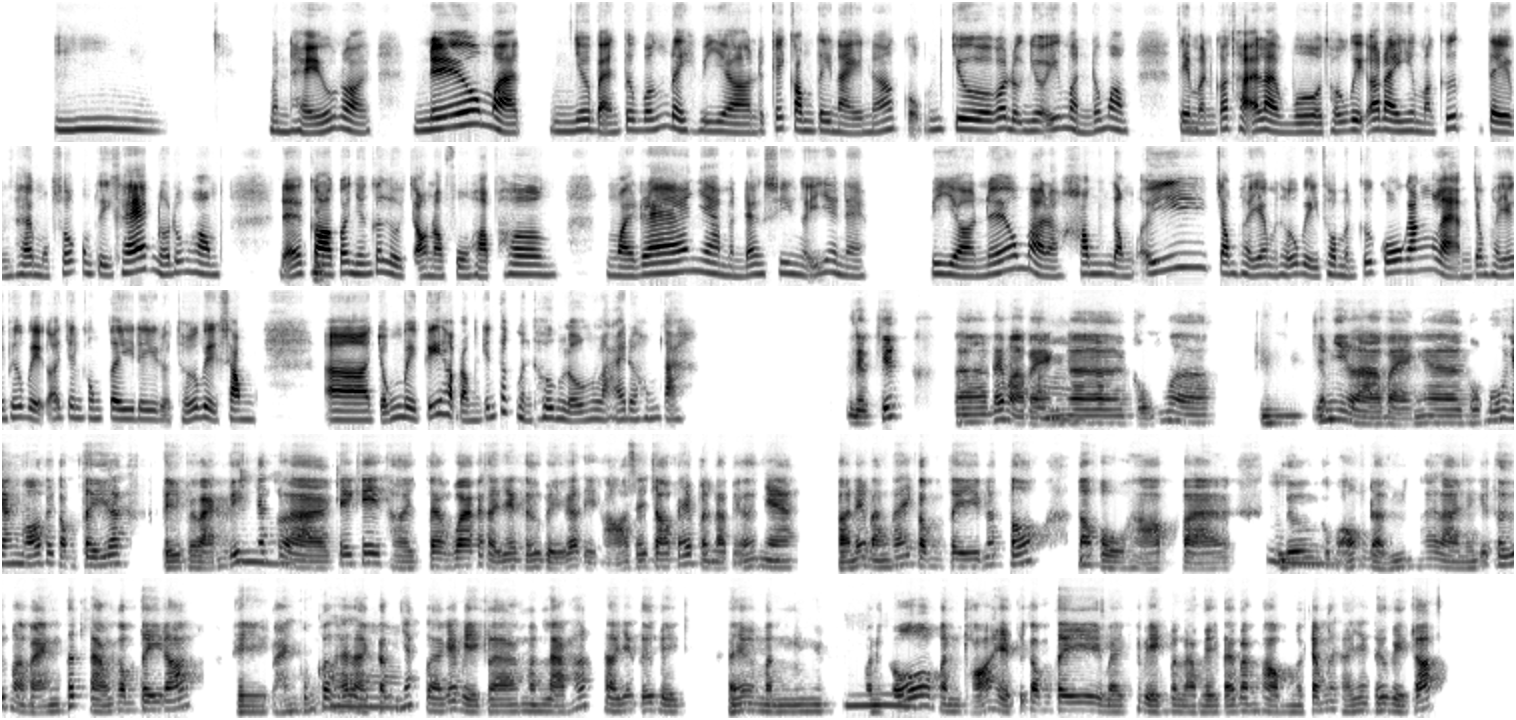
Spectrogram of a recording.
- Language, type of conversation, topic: Vietnamese, advice, Làm thế nào để đàm phán các điều kiện làm việc linh hoạt?
- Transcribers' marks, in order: tapping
